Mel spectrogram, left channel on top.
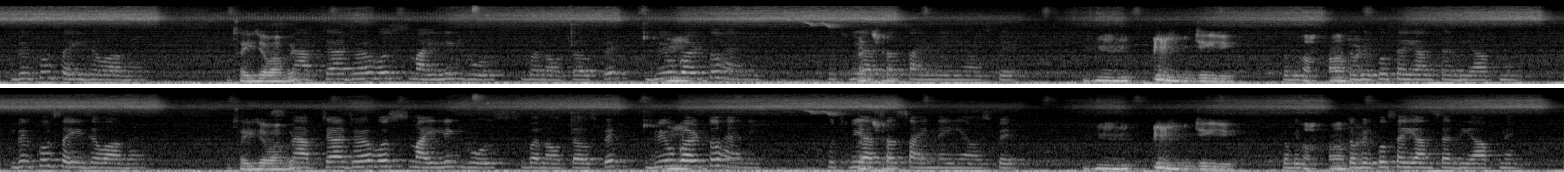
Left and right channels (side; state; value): both; normal; correlation 0.80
